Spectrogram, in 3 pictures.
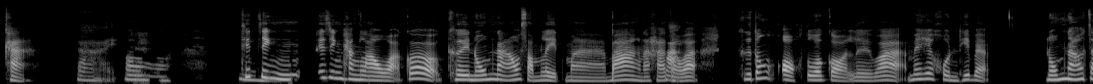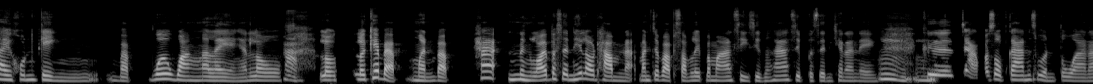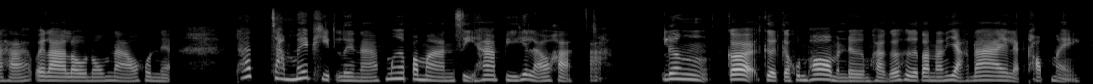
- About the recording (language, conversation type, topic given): Thai, unstructured, คุณคิดและรับมืออย่างไรเมื่อเจอสถานการณ์ที่ต้องโน้มน้าวใจคนอื่น?
- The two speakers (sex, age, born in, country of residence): female, 25-29, Thailand, Thailand; female, 40-44, Thailand, Thailand
- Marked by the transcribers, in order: other background noise; tapping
